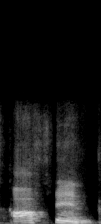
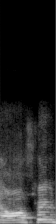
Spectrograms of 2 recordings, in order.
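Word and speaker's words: often: ऑफ्टेन, इसको ऑफ्टेन भी पढ़ सकते हैं, ऑफेन भी पढ़ सकते हैं, दोनों पढ़ सकते हैं, ऑफ्टेन भी ऑफेन भी, दोनों चलता है, ठीक हो गया।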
